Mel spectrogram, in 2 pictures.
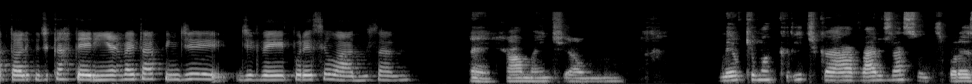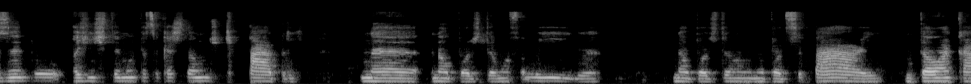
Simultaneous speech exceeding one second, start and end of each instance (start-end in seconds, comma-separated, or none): none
